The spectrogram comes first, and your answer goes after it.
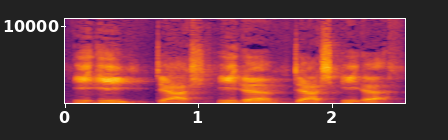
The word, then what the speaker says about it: EMF: EMF, as you'll see on the next slide, it says pronounce EE-EM-EF. EMF.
